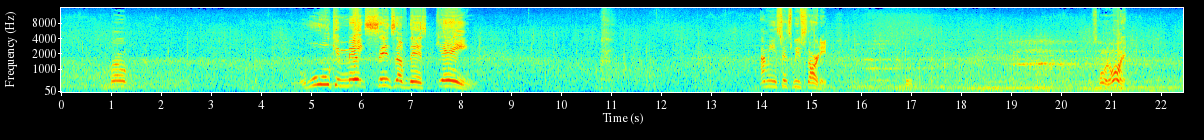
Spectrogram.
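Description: A young man talks and exclaims loudly into a close microphone.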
